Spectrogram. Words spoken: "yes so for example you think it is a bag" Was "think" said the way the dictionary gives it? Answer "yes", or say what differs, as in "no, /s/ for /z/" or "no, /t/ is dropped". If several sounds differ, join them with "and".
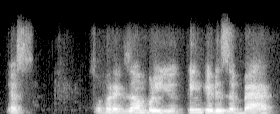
no, /t/ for /θ/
